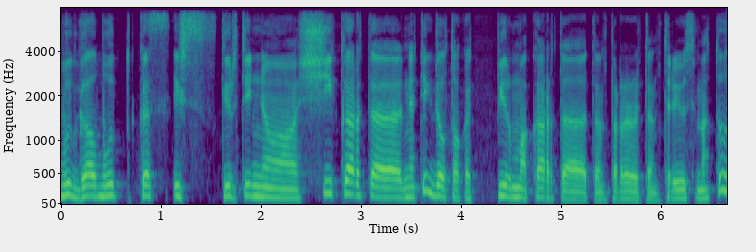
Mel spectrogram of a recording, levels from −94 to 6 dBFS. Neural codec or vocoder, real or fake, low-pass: codec, 16 kHz, 8 kbps, FreqCodec, larger model; fake; 7.2 kHz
